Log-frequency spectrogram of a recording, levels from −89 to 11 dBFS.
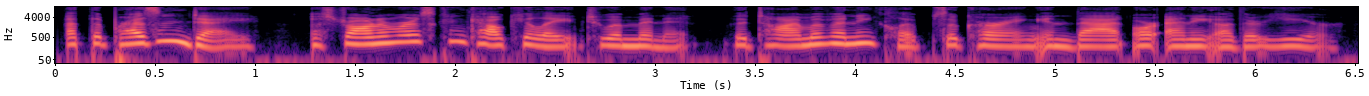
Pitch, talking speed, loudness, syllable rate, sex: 225 Hz, 205 wpm, -19 LUFS, 6.2 syllables/s, female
